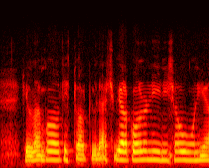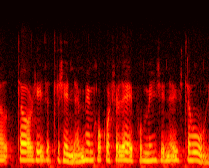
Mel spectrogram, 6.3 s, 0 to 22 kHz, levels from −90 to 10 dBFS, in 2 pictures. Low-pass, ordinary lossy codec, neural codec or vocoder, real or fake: 19.8 kHz; none; none; real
